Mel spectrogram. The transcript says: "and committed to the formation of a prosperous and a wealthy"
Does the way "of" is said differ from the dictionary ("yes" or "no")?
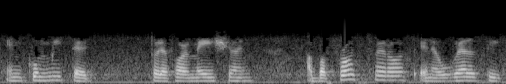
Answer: yes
